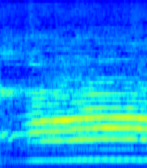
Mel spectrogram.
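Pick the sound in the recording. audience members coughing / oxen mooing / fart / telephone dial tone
oxen mooing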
